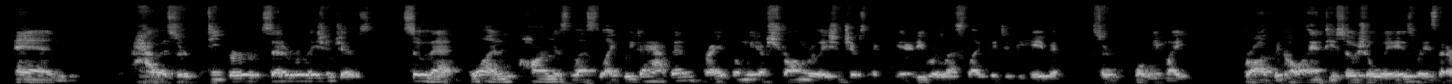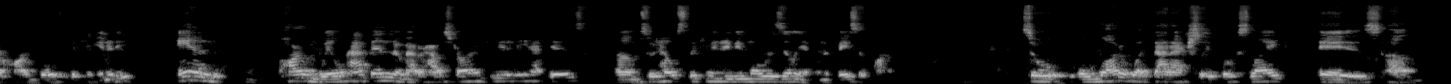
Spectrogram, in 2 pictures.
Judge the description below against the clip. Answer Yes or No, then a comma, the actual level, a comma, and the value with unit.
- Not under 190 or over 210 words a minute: No, average, 175 wpm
